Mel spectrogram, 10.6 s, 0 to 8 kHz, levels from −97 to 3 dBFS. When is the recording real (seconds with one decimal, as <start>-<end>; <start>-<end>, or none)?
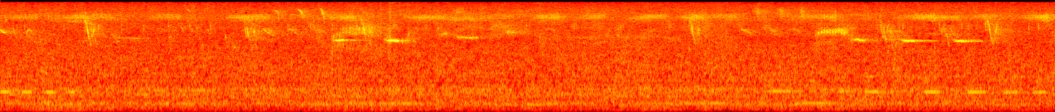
0.0-3.8; 8.8-10.6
